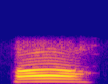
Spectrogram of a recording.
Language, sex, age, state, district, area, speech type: Maithili, female, 18-30, Bihar, Begusarai, rural, conversation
